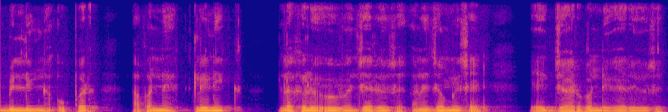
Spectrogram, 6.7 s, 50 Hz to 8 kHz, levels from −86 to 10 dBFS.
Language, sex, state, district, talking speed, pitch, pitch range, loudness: Gujarati, male, Gujarat, Valsad, 170 wpm, 95 Hz, 95-100 Hz, -18 LUFS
